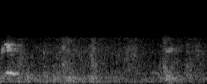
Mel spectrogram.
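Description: A person laughs briefly at the start, then low room sound with a faint short knock near the end.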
